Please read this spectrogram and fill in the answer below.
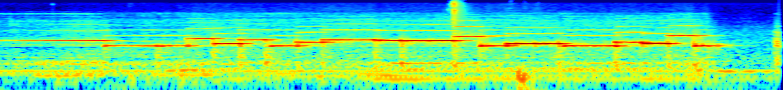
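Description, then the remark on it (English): A shortwave number station broadcast: a simple electronic melody of steady, stepping tones shifting between a few pitches, played over a continuous low rumble and hiss of radio static. “So that's these are number stations, right?”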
